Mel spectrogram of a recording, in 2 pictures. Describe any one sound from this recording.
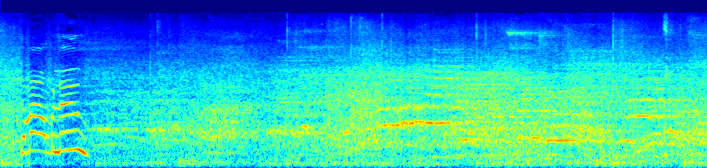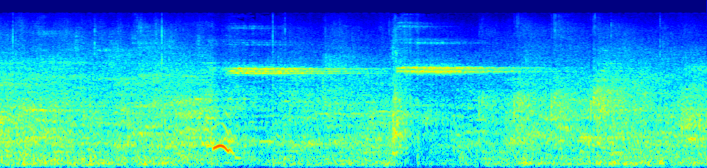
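Players and spectators shout and chatter in a large echoing gym.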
